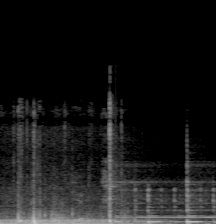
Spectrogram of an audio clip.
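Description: A few sharp plastic clicks as a food container's snap lid is pressed shut, over a steady low hum. About a second in, light background music with a plucked melody takes over, at two to three notes a second.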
